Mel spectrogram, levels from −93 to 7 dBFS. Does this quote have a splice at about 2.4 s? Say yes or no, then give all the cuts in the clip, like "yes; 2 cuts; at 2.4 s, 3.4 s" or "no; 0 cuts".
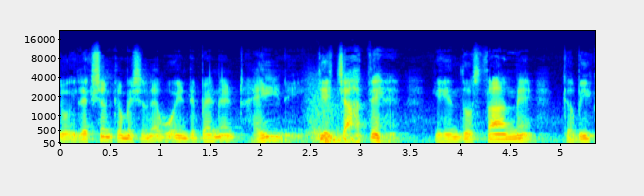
yes; 1 cut; at 2.4 s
